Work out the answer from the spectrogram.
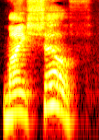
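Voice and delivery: high, loud, glad proclamation. A narrator's reading. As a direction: say it out loud and joyfully.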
